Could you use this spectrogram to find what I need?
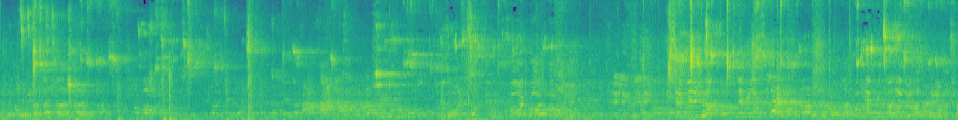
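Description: A crowd of spectators chatters nearby, echoing in a large hall.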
